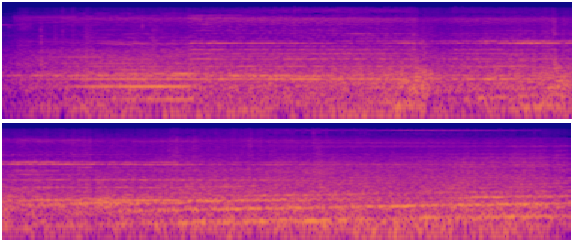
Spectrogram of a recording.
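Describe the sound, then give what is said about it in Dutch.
A train's wheels squeal against the rails in a sustained, piercing metallic whine with layered high tones, loud, running continuously over the rumble of the moving railcars. No one speaks. “Dus ik herken hier de piepende wielen van de trein.”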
